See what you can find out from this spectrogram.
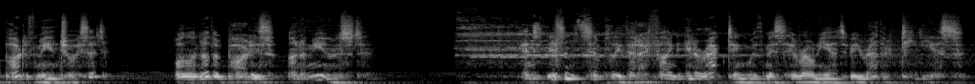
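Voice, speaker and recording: A man's voice: mid-range voice, expressive, normal speed, lightly acted. A man playing a polished, wry young prince in a dramatic English anime dub. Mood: brooding. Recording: distant sound under loud music.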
